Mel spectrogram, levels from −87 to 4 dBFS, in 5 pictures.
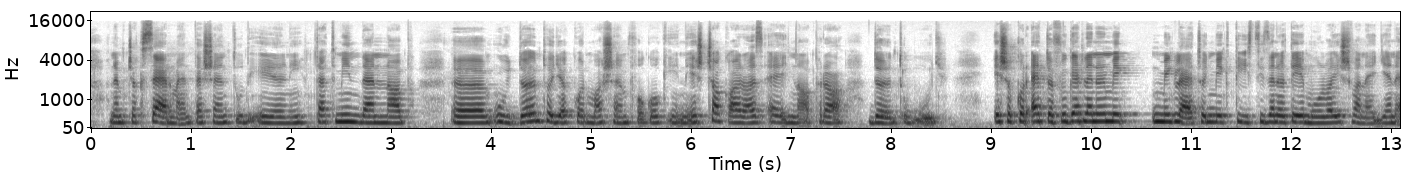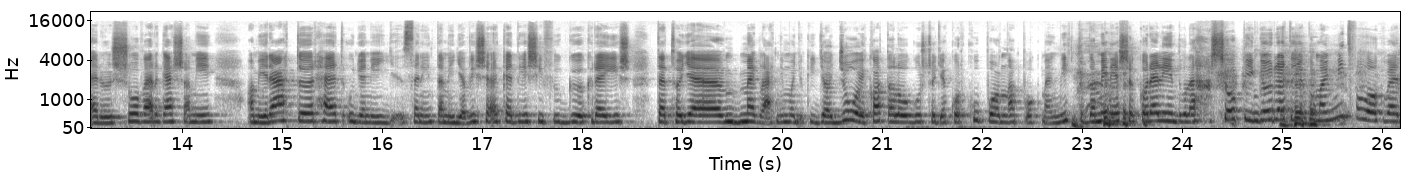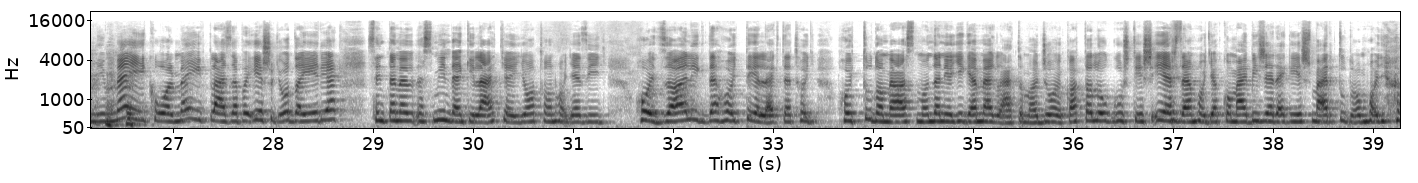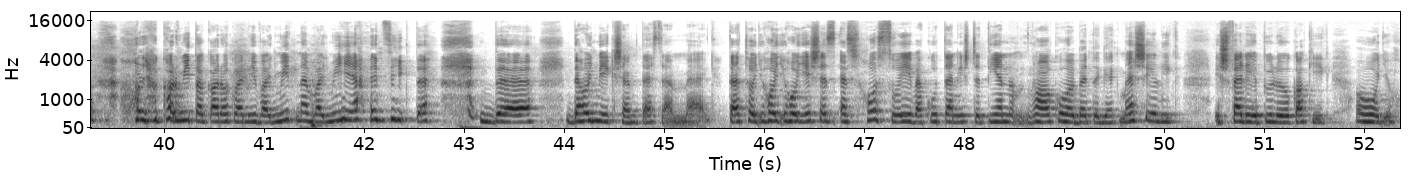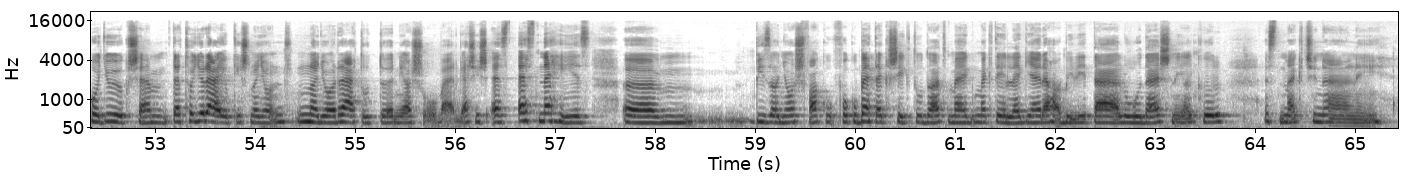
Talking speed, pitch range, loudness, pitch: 175 wpm, 225-260 Hz, -17 LUFS, 245 Hz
